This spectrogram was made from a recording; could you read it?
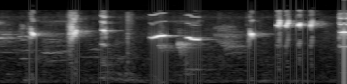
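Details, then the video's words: Konin bird delivering lure song: scattered sharp high chips and short slurred whistles, some falling in pitch, ending in a quick run of bright notes. "konin gacor ngerol suara rapat untuk pancingan kolibri bahan cepat respon"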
